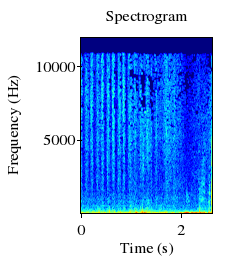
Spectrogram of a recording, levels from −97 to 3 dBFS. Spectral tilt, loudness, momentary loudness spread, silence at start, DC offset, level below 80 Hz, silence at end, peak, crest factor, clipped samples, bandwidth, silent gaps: -4.5 dB/octave; -40 LUFS; 14 LU; 0 s; under 0.1%; -34 dBFS; 0 s; -10 dBFS; 16 dB; under 0.1%; 11.5 kHz; none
